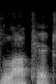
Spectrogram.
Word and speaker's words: LaTeX: It's pronounced LaTeX. I think it's LATEX, but it's capital L, small a, capital T-E, capital X.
